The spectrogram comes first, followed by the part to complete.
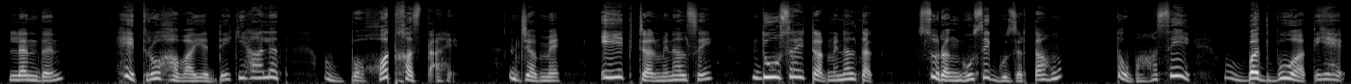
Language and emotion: Urdu, disgusted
